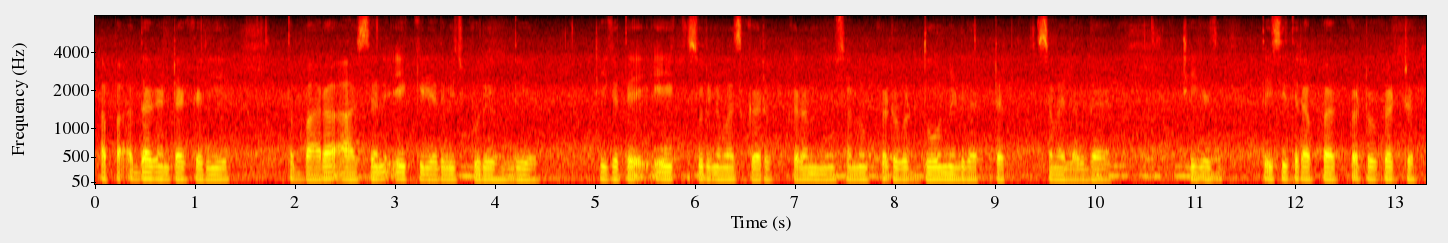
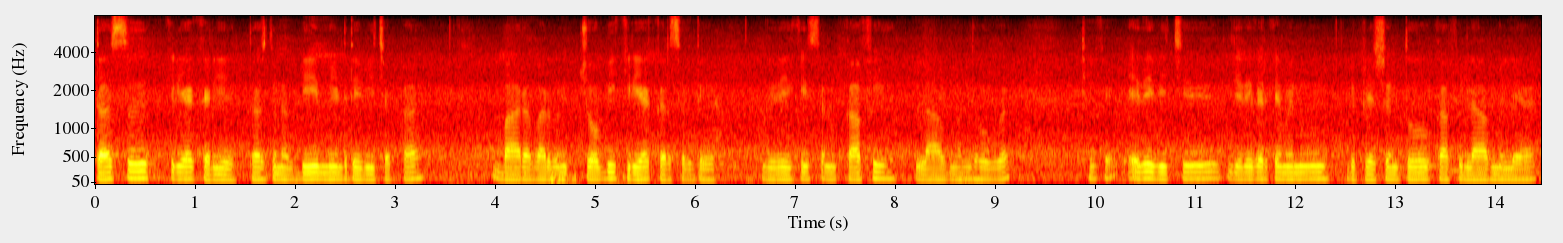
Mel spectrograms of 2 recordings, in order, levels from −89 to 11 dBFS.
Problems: constant background noise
